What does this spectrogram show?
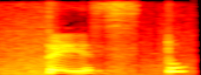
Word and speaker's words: texto: E texto, que é com X, mas tem um som S.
